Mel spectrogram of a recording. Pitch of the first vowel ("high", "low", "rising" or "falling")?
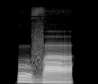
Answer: falling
